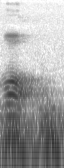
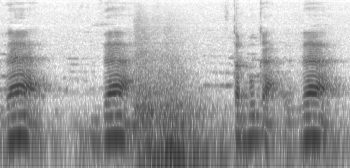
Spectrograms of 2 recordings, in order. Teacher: Kalau dza kan dza terbuka, dza. Kalau wo ini lidahnya tetap menutup, wo, berbeda dengan dza.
